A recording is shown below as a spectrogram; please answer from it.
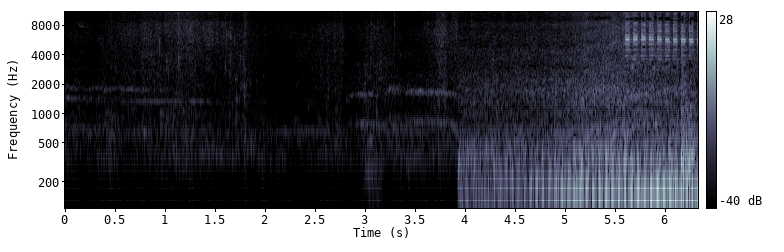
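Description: Electronic fish shocker (16-FET, two-transformer) buzzing as it pulses current into the water: a low, rapidly pulsing buzz that starts suddenly about four seconds in and grows louder, with a high whine joining it near the end.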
